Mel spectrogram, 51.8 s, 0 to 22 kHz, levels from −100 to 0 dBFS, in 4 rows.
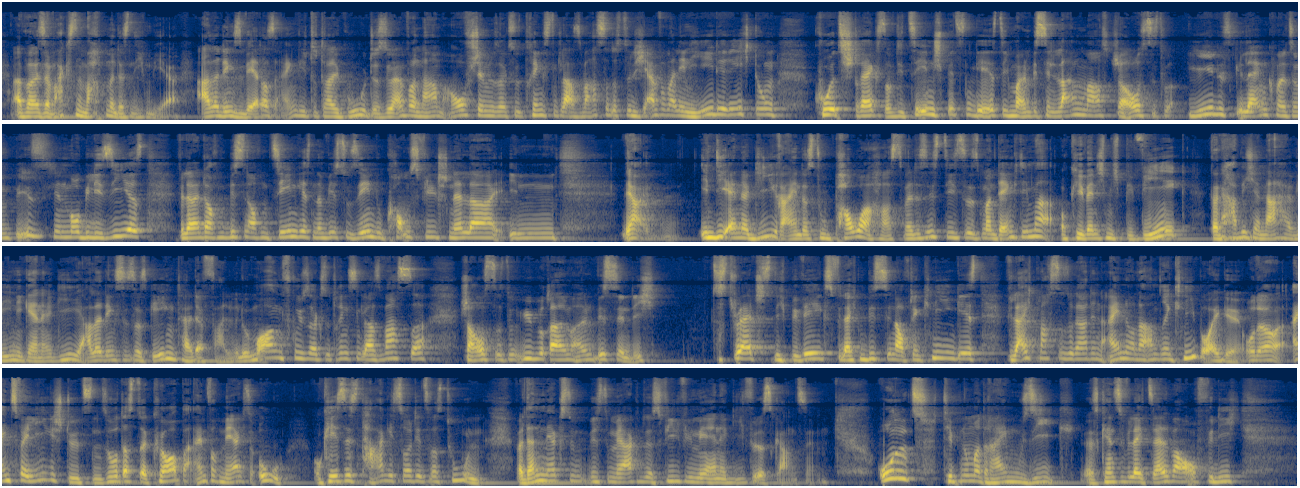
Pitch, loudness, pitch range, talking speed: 160 Hz, -20 LUFS, 140-185 Hz, 225 wpm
